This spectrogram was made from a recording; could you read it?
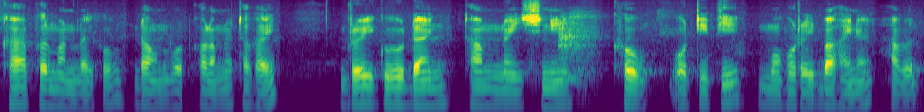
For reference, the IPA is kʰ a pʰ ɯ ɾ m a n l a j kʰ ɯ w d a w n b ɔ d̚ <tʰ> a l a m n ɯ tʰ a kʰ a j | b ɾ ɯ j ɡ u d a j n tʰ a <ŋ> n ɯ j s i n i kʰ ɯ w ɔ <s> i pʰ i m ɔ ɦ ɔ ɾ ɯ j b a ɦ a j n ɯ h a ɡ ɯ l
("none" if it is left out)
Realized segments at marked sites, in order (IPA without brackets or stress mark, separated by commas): kʰ, m, t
